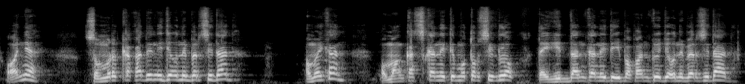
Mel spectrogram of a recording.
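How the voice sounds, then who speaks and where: A man's voice: high voice, quick pace, a bit bright. A man playing a brash, pleading young brother in an audio drama, with an Ilocano accent. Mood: brash, teasing.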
